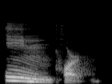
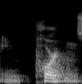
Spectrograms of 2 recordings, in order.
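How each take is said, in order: First: "important" with IM stretched and stressed; wrong stress on IM. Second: "important" stressed im-POR-tant; correct stress on POR. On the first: Teacher showing what not to say, first syllable stressed. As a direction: misplace the stress, IIM-portant. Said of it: "but I don't say important". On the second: Teacher correcting the wrong version, middle syllable stressed. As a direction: keep im light and hit POR in "important". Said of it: "I say important". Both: Shown as a demonstration.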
